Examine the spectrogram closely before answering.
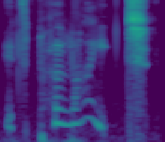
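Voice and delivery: high, tense reproof; hissed. A narrator's reading. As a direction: insist on it in an urgent hiss. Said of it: "Carrie hissed, lowering her voice".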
